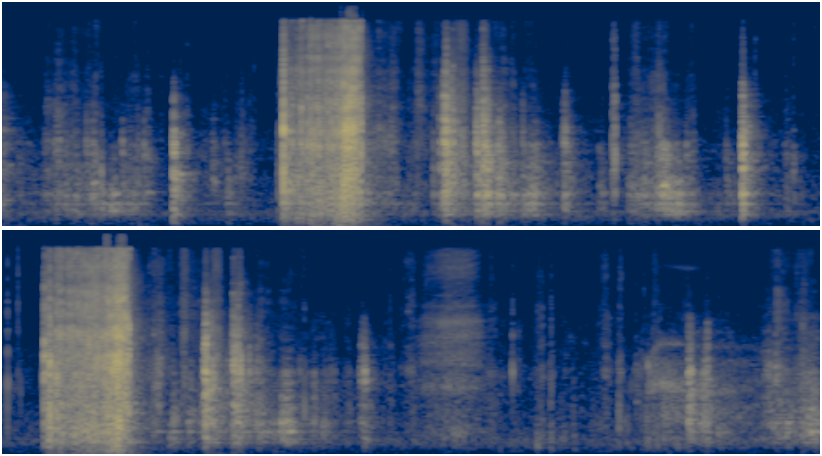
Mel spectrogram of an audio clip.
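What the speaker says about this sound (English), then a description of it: "Let's shuffle up here." A deck of cards for the board game Bargain Quest is shuffled up close, with two loud riffle bursts among softer handling rustles and taps and no speech.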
